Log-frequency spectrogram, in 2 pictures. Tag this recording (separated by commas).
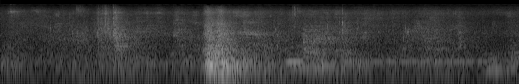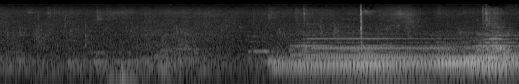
Bass guitar, Speech, Music, Musical instrument, Guitar, Plucked string instrument, Strum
